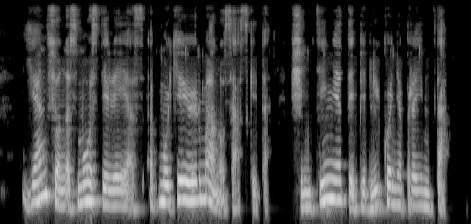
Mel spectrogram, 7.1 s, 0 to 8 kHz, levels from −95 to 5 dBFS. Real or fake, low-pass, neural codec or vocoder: real; 7.2 kHz; none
